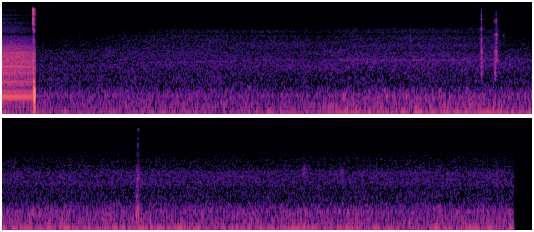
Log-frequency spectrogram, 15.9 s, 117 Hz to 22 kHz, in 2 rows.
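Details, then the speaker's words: HP x360 laptop fan after the fix: a faint, steady low hum with no scraping. The blade had been hitting the metal case and back cover, causing noise, so the case was wedged wider and three washers were added. "I put three washers so it won't touch the um back cover and put it back and the noise is gone simple test"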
